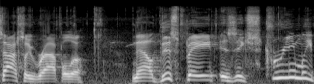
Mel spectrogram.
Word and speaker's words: Rapala: A lot of people down in this part of the country pronounce it Rapala, but it's actually Rapala.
